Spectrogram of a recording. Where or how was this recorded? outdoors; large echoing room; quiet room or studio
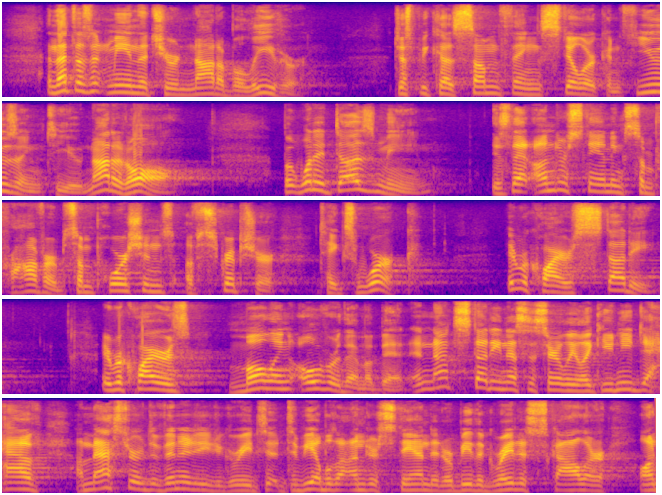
large echoing room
